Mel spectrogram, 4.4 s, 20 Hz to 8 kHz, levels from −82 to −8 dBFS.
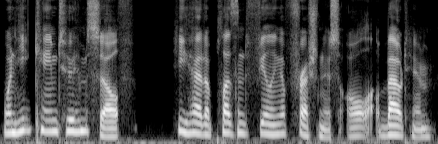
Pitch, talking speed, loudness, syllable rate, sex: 160 Hz, 205 wpm, -19 LUFS, 5.0 syllables/s, male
